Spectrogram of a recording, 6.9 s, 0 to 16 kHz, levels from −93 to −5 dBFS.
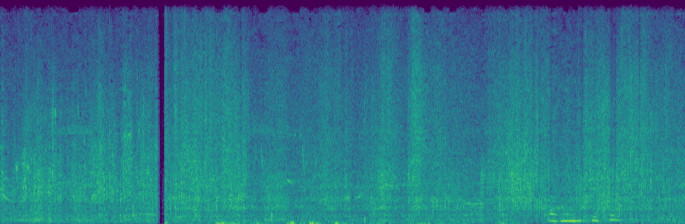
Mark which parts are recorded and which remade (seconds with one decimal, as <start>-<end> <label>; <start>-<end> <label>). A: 0.0-6.9 remade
